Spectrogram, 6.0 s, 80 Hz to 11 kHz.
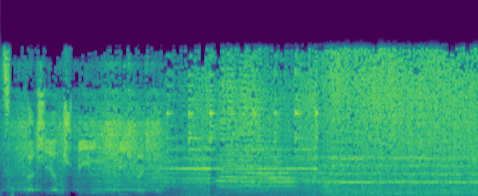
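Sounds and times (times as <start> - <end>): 
speech: 0.0 - 3.0
model train running on a model railway track: 0.0 - 5.9
whistle-like tonal notes: 1.8 - 5.9.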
